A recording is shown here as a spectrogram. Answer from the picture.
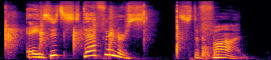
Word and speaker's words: Stefan: Hey, is it Stefan or Stefan? Stefan rhymes with effin.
